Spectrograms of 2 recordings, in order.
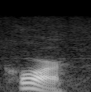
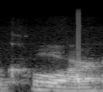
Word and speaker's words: CxORE: kind of take you through uh you know core and what we do um the name um the spelling uh everybody kind of gets tripped up it is pronounced core um you know the x is in there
